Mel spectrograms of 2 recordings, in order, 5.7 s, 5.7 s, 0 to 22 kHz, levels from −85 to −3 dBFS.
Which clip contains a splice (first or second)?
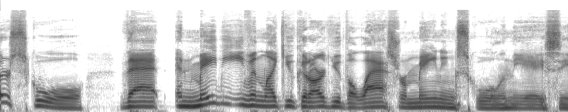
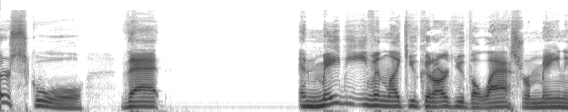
first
